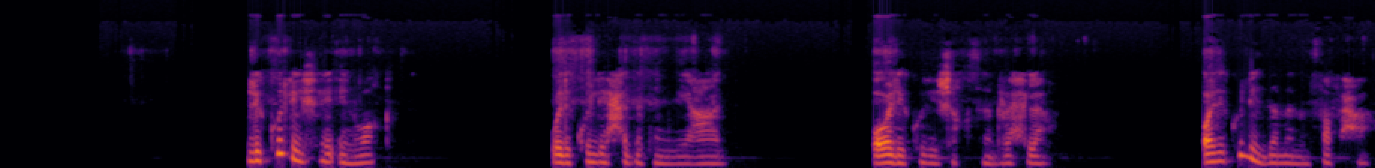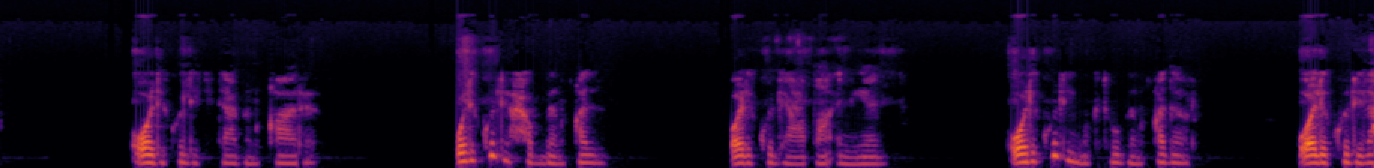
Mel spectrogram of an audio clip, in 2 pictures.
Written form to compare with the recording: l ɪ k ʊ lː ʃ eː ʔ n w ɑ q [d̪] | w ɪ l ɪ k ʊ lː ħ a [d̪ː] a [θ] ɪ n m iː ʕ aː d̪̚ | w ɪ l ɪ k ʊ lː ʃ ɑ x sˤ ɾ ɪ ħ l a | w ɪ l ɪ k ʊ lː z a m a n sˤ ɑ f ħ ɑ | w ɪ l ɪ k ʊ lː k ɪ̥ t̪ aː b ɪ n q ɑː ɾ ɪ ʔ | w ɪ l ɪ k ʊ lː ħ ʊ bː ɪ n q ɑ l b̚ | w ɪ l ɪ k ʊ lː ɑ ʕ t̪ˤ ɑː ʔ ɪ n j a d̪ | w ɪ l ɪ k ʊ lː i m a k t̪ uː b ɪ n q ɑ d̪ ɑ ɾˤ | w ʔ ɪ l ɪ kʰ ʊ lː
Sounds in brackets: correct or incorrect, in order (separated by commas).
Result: incorrect, incorrect, correct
